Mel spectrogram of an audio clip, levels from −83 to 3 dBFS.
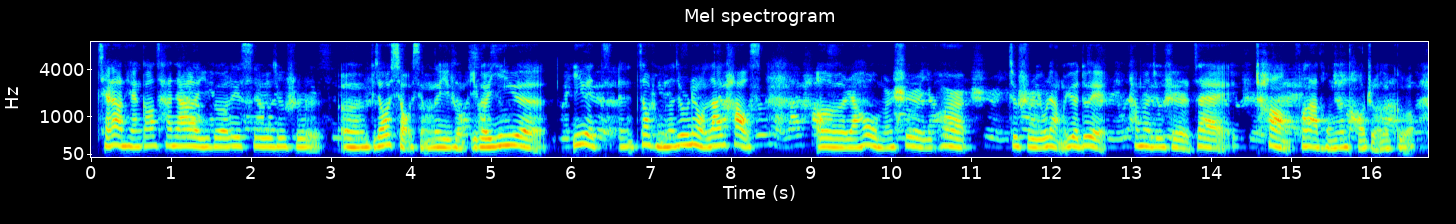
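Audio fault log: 1.15–3.81, 4.15–5.24, 5.77–6.60, 7.01–7.44, 7.86–11.91, 12.44–13.80, 14.16–15.16 and 15.51 s to the end: echo leak. A fainter copy of the speech follows it 0.96 s later, about 10 to 15 dB down. It is likely a loudspeaker's output picked up by the microphone, which the echo canceller failed to remove and sent back.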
